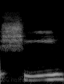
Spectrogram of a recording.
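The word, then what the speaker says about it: Sídhe: So for example um the uh I believe the Irish and Scottish they're called the she that's spelled sdhe um and they're considered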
